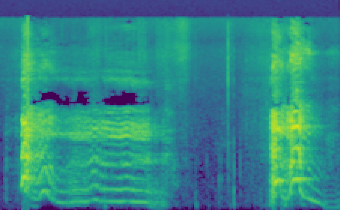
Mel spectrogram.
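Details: A playful young Siberian Husky pup, burning off energy before bedtime, gives a drawn-out, wavering woo, then a shorter falling yelp.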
